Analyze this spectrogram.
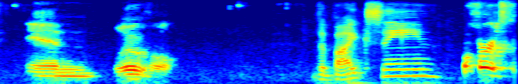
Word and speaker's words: Louisville: Put a golf ball in your mouth and try to say it.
